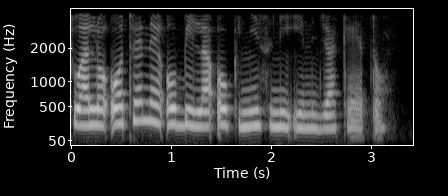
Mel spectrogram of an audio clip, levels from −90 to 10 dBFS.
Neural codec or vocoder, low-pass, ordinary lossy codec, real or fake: none; 3.6 kHz; none; real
